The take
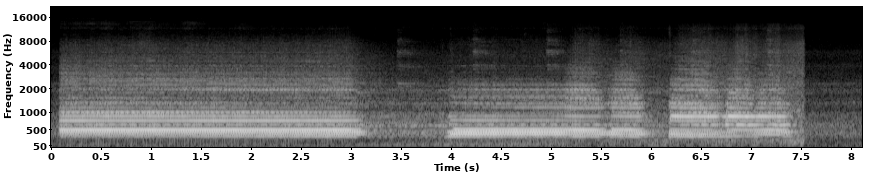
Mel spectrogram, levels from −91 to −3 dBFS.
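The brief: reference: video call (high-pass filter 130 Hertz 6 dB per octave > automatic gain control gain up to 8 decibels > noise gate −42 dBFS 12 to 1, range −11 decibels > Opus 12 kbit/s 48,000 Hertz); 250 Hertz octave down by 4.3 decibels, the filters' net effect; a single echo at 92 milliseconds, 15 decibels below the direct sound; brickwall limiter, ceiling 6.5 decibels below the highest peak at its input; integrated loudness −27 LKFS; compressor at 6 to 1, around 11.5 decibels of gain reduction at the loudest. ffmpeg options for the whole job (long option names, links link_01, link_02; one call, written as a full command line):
ffmpeg -i in.wav -af "equalizer=frequency=250:width_type=o:gain=-7,acompressor=threshold=-33dB:ratio=6,alimiter=level_in=5.5dB:limit=-24dB:level=0:latency=1,volume=-5.5dB,highpass=frequency=130:poles=1,aecho=1:1:92:0.178,dynaudnorm=maxgain=8dB,agate=range=-11dB:threshold=-42dB:ratio=12,volume=11.5dB" -ar 48000 -c:a libopus -b:a 12k out.opus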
